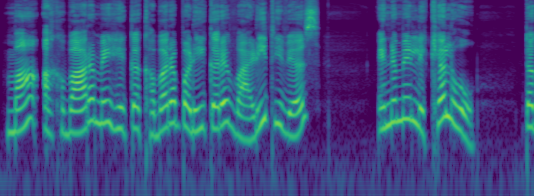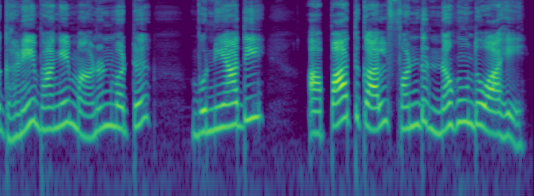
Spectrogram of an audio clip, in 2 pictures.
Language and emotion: Sindhi, surprised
